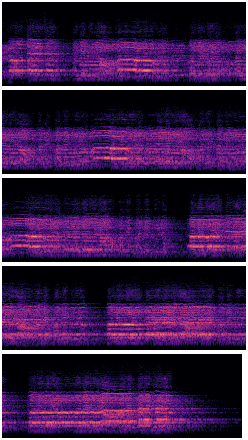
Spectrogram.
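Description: Mixed-voice chamber choir singing sustained chords in phrases, with a loud fresh entry about halfway through. Near the end the final chord dies away.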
